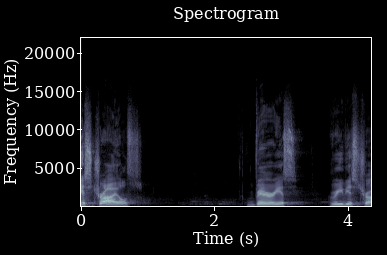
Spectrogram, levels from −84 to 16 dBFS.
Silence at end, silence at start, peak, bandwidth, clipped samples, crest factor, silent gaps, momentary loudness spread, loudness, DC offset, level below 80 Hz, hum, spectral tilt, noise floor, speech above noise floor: 0 s; 0 s; -4 dBFS; 14.5 kHz; under 0.1%; 22 dB; none; 16 LU; -22 LUFS; under 0.1%; -76 dBFS; none; -2.5 dB/octave; -75 dBFS; 53 dB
